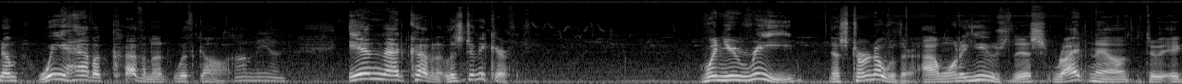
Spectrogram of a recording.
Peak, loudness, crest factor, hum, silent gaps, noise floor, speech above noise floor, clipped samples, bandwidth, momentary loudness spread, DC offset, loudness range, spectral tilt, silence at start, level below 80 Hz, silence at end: -2 dBFS; -20 LUFS; 18 dB; none; none; -43 dBFS; 24 dB; under 0.1%; over 20 kHz; 14 LU; under 0.1%; 3 LU; -6 dB/octave; 0 s; -50 dBFS; 0 s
